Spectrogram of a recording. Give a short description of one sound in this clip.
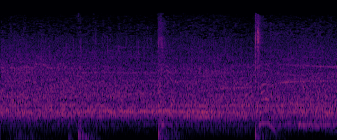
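A hand slaps down on a wrestling ring mat.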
